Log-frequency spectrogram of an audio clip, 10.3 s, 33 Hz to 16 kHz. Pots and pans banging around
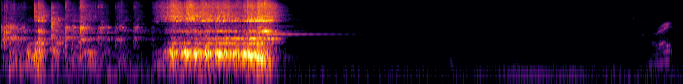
0:00.0 0:04.4

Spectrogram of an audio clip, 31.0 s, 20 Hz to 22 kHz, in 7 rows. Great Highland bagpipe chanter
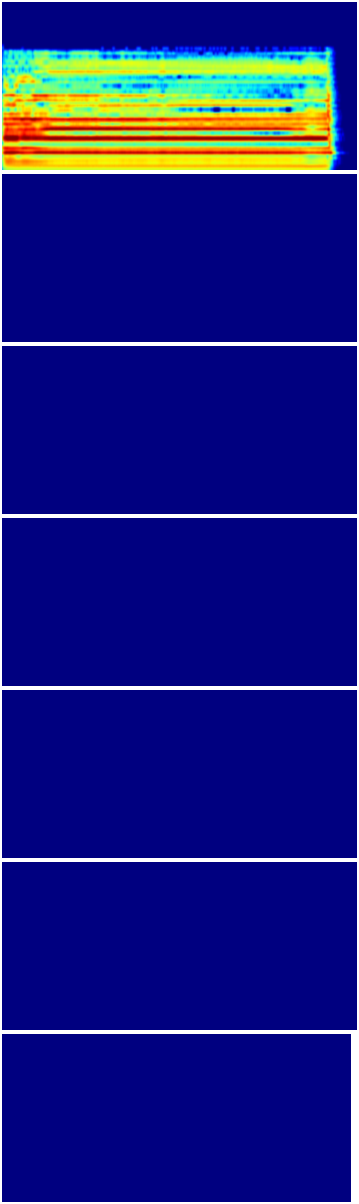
0:00.0 0:04.3

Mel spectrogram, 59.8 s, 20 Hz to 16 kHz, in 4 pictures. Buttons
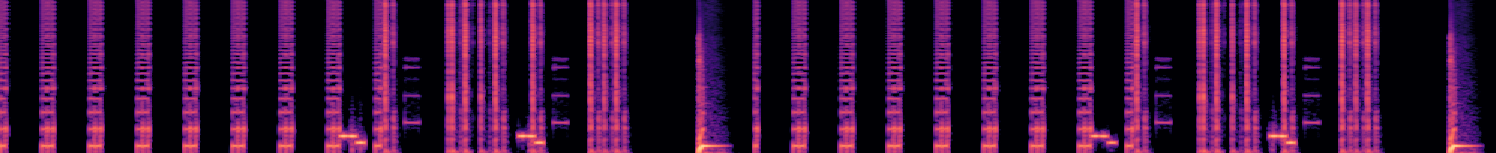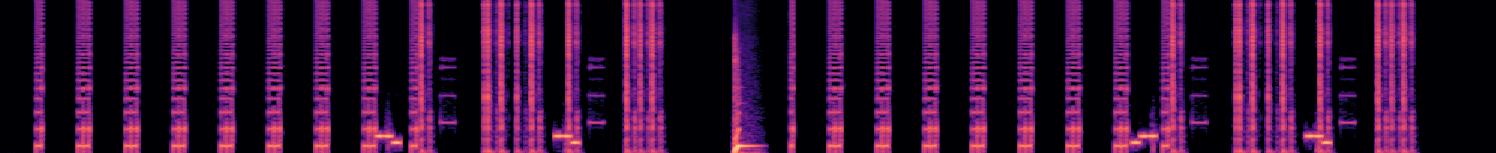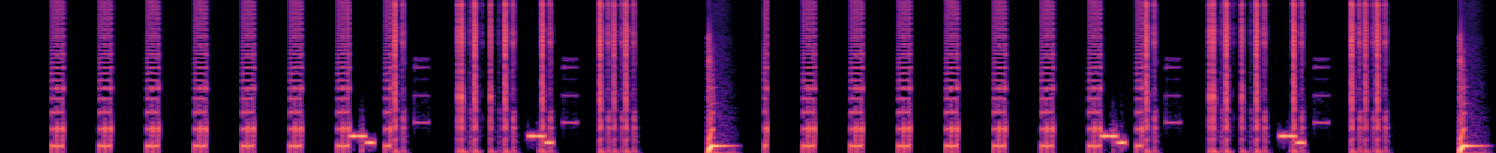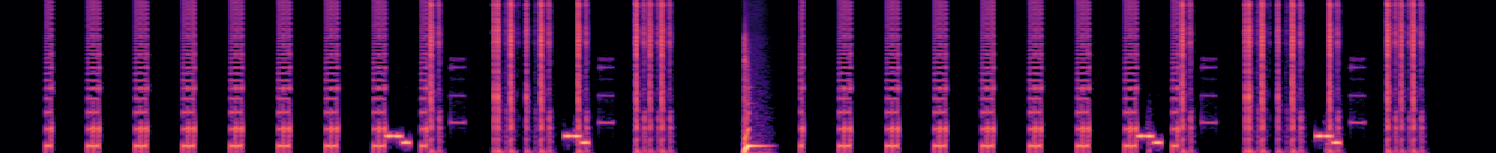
0:22.3 0:22.6, 0:52.3 0:52.6, 0:53.3 0:59.2

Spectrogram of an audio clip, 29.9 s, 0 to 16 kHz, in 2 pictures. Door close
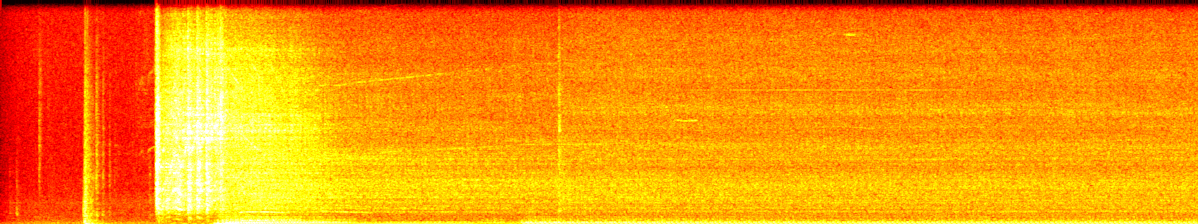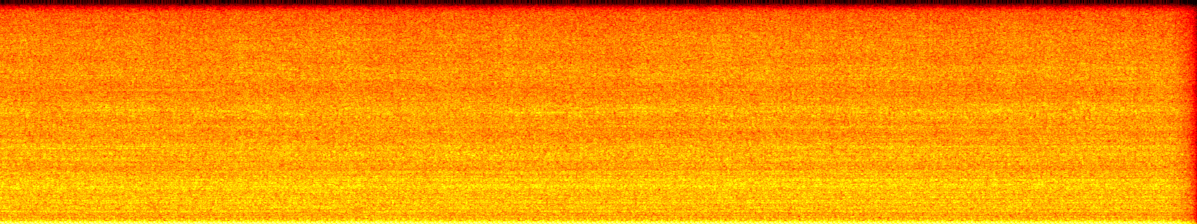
0:01.0 0:01.6

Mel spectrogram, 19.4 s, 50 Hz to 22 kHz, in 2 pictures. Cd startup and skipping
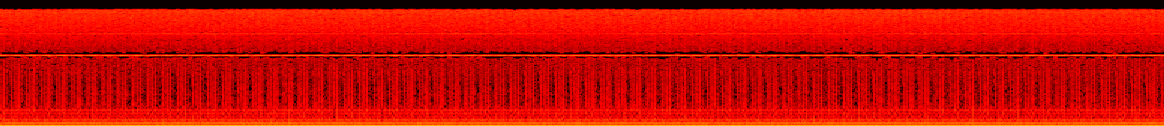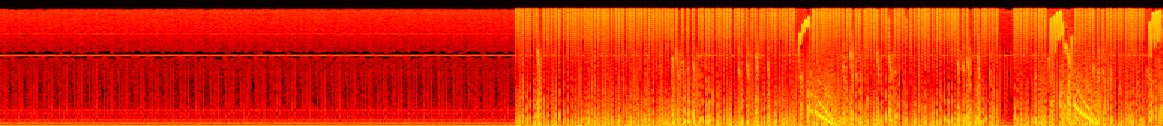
0:14.0 0:19.3

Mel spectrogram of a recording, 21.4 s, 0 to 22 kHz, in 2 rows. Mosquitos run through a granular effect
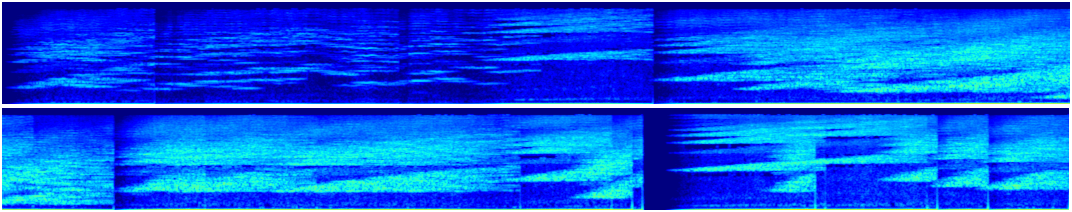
0:07.0 0:16.8

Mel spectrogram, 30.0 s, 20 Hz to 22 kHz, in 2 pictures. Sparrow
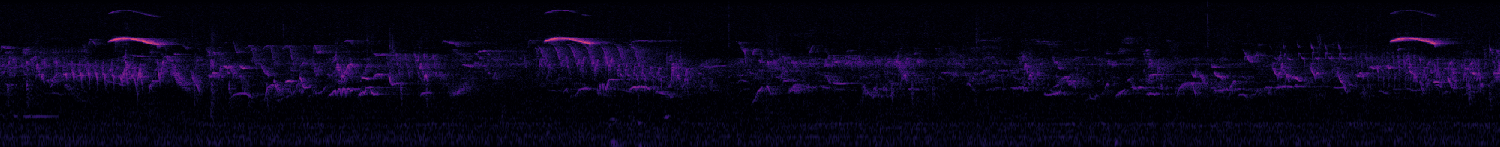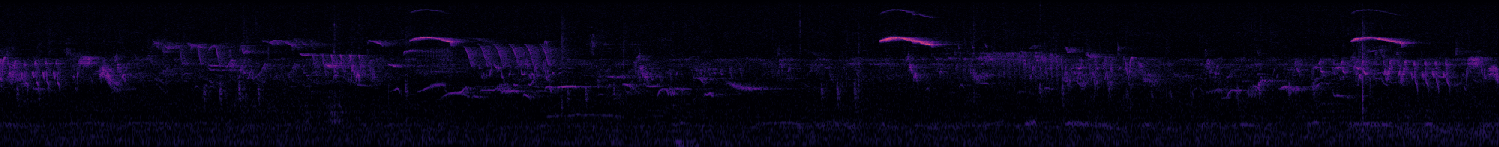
0:16.8 0:29.9

